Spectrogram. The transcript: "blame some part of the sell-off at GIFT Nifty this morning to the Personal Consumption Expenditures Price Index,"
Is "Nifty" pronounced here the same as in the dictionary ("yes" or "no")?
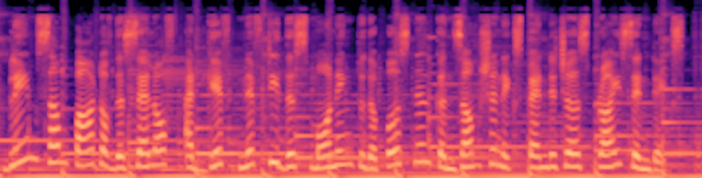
yes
